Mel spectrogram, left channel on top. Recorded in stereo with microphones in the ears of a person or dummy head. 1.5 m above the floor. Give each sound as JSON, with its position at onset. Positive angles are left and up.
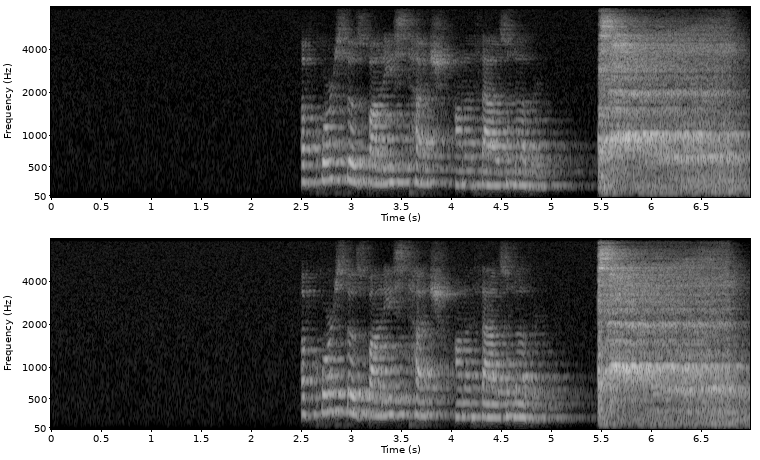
{"t": 2.5, "sound": "a woman speaking", "side_deg": -5, "distance_m": 0.7}
{"t": 5.5, "sound": "a shout", "side_deg": -75, "distance_m": 1.7}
